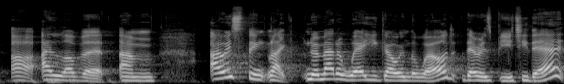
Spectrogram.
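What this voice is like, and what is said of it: Australian accent. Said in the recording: “by your accents, you're not from Bradford and around here ... from Perth, Western Australia originally”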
